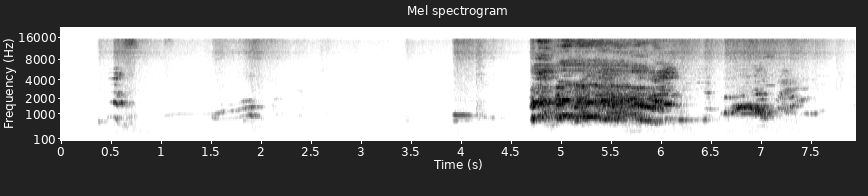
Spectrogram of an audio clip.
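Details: A baby monkey kept by a caretaker calls when its father is absent. A few short wavering whistles with pauses between them build into a long, loud, harsh screaming cry.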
